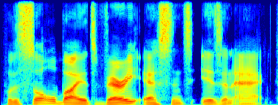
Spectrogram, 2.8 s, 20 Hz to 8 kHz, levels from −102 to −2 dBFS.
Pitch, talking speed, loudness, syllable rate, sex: 110 Hz, 215 wpm, -20 LUFS, 5.0 syllables/s, male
